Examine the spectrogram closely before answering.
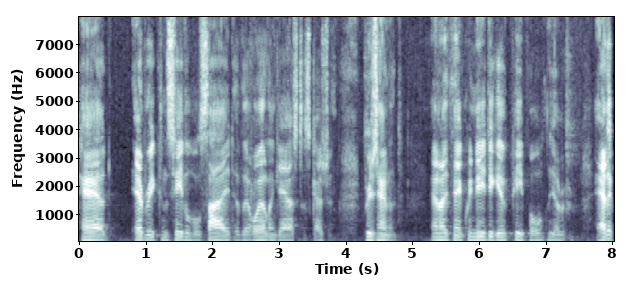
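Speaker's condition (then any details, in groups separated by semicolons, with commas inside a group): No condition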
